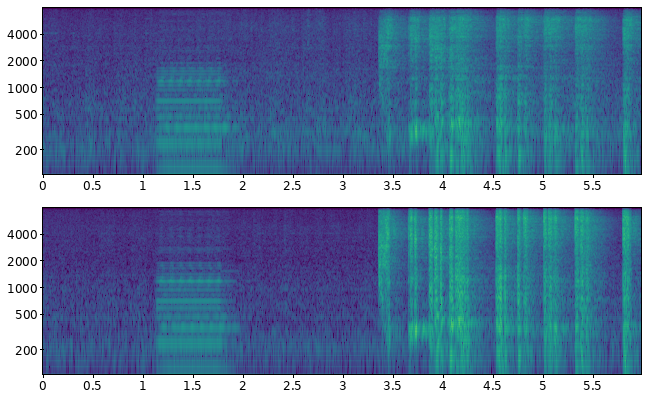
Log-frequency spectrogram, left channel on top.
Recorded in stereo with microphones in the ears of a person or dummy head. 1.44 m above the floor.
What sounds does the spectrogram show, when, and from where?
1.1 s typing on a keyboard: 10° right (ahead or behind), 2 m
3.4 s tape being pulled: 55° right (ahead or behind), 0.6 m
